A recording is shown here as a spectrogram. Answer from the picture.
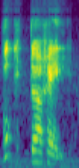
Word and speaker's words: boucles d'oreilles: Mais si je parle vite, je ne vais pas prononcer le L de boucle. Je vais dire des boucles d'oreilles.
